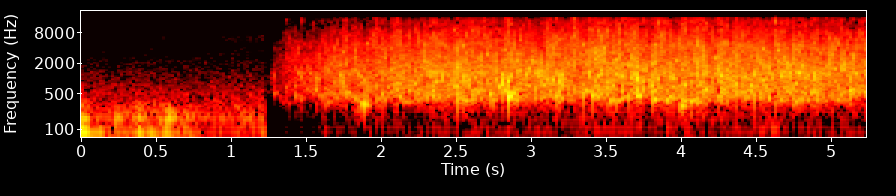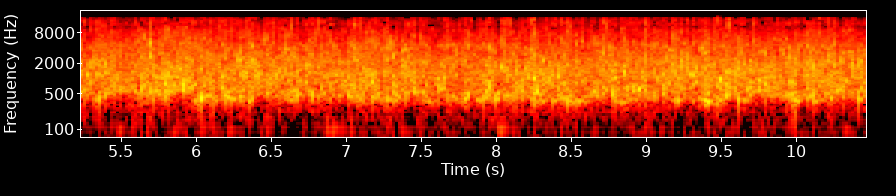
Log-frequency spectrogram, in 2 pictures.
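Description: Flowing river water, a steady rushing babble that starts abruptly about a second in and runs on evenly.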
